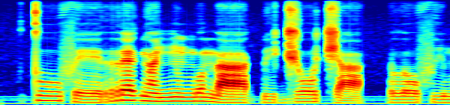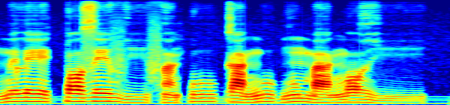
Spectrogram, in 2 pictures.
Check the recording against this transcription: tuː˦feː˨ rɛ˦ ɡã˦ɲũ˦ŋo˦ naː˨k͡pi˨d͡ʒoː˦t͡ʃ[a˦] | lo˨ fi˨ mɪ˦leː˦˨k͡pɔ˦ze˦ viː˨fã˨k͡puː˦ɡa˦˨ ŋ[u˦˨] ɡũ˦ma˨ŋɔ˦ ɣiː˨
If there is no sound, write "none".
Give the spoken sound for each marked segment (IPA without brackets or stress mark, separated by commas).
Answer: a˨, u˦˨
